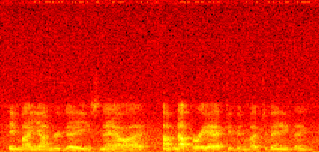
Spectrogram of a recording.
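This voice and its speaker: A woman with an American accent speaks at a moderate pace in a very deep, low pitch. Noticeable background noise runs underneath. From Fort Worth, Texas. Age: old. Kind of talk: oral history interview answer.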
